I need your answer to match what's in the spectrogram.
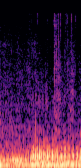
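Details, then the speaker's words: Front suspension clunk while driving: faint irregular klock-klock knocking under low rumbling road noise, as if something were working inside the part; cause still unknown after repairs. "Klingt so ein bisschen so, als wenn da irgendwas drin arbeiten würde, irgendwas leben würde in dem Teil."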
